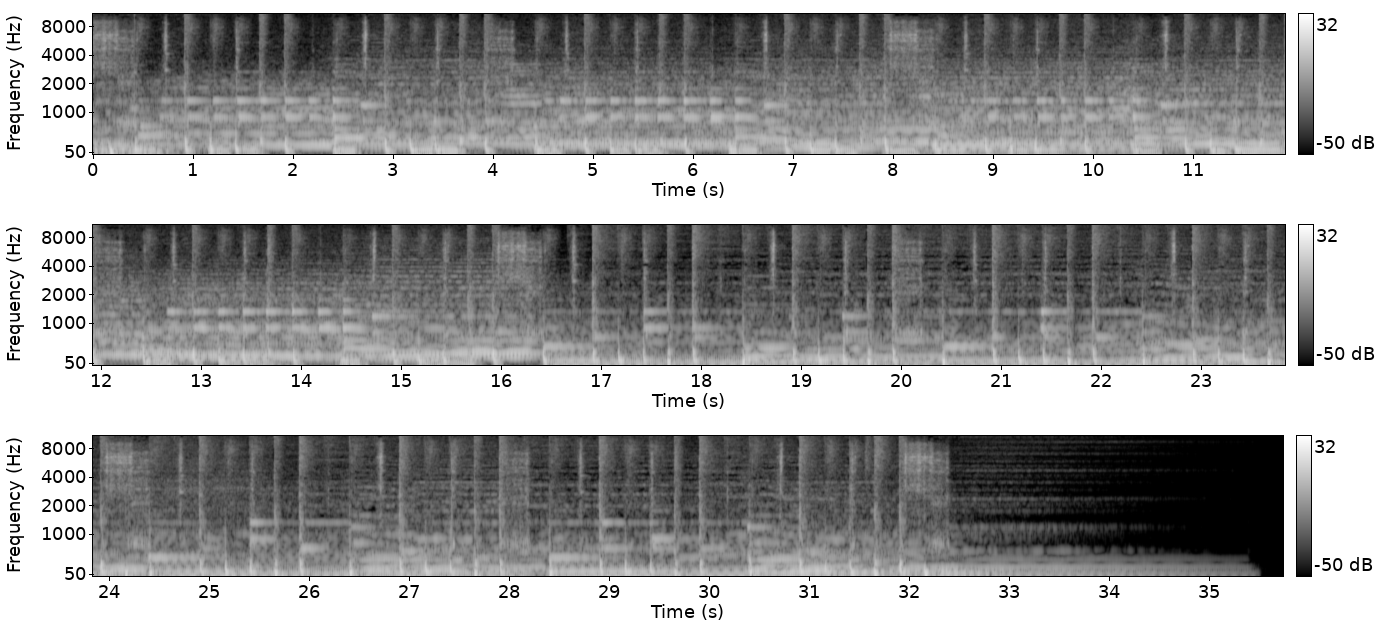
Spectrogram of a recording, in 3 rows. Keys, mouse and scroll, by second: 0.8 alt+z, 1.0 scroll down 3, 1.7 scroll up 2, 2.0-3.4 shift+middle drag, 3.4 scroll up 1, 3.7 alt+z, 3.9 shift+middle click, 4.2 alt+z, 4.7 shift+middle click, 5.4 click, 5.6 alt+z, 5.8 KP_1, 6.1 alt+z, 6.6 click, 6.8 alt+z, 7.1 click, 8.3 alt+z, 8.8 click, 9.0 alt+z, 9.3 click, 10.3 alt+z, 10.7 click, 11.1 KP_3, 11.4 scroll down 1, 11.8 click, 12.1 scroll up 2, 12.3 shift+middle click, 12.7 scroll up 1, 12.9 g, 13.9 click, 14.2 g, 15.5 click, 15.8 alt+z, 16.0 g, 17.0 KP_1, 17.5 g, 19.4 KP_3, 19.6 scroll up 1, 19.8 alt+z, 20.1 click, 20.3 g, 21.4 click, 21.6 g, 22.0 scroll down 2, 22.3 alt+z, 22.6 click, 23.5-25.4 typing, 24.4 scroll down 4, 25.6 alt+z, 26.0 click, 26.2 alt+z, 26.7 click, 27.5 scroll down 2, 27.6 KP_3, 27.8 scroll up 2, 27.9 ctrl+Tab, 28.4-29.1 scroll down 1, 29.1-29.6 scroll down 3, 29.2 ctrl+s, 30.1 click, 30.3-31.2 scroll down 1, 32.1-33.7 drag, 33.7 alt+z, 34.7 alt+z.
